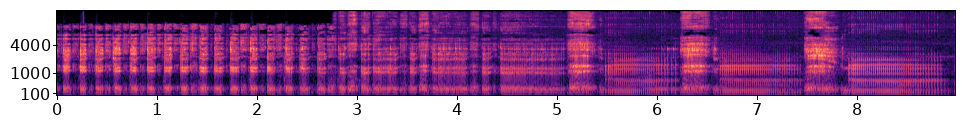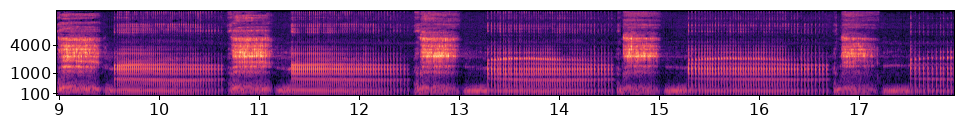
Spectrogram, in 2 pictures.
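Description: A koala gives deep, rasping grunts that open with a rapid snoring rattle, then long throaty rumbles.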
